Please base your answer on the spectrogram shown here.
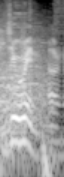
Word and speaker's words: Zhiyun: This is one of the signature differences between the lab products from Zhiyun. From, how do you pronounce it again? What? Zhiyun.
